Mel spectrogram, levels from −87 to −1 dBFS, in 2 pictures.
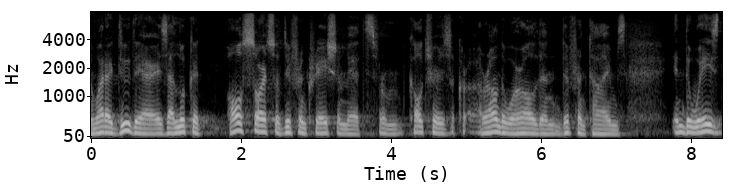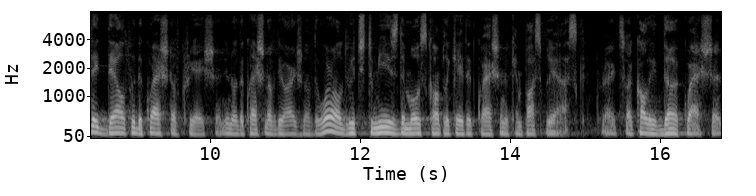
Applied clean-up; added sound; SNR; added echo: none; none; none; none.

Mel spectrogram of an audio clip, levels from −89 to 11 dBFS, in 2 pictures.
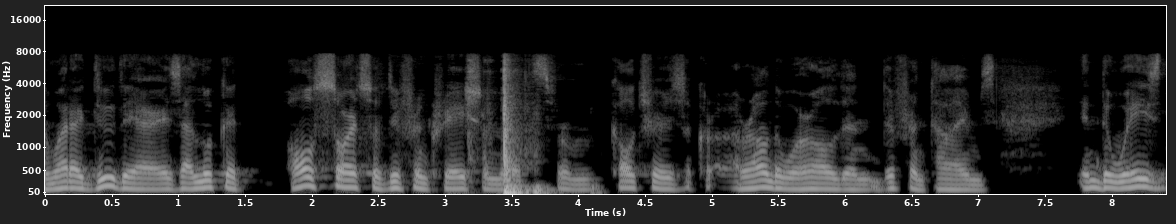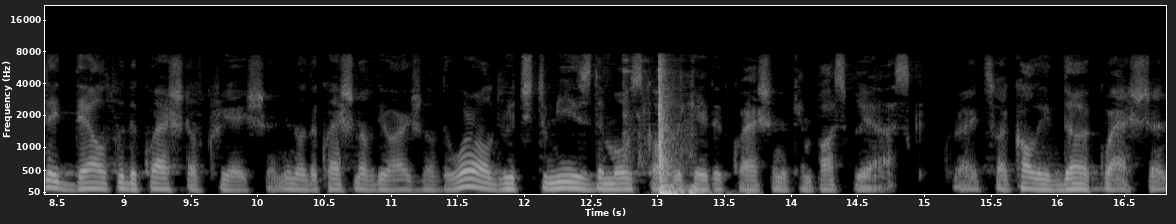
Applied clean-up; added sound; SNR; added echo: classical method Wiener filter.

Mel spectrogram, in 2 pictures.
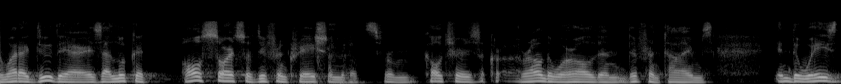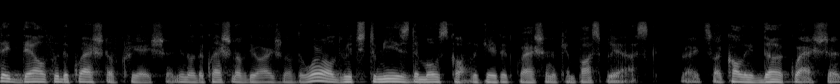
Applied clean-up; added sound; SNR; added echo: neural mask model DeepFilterNet 3.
